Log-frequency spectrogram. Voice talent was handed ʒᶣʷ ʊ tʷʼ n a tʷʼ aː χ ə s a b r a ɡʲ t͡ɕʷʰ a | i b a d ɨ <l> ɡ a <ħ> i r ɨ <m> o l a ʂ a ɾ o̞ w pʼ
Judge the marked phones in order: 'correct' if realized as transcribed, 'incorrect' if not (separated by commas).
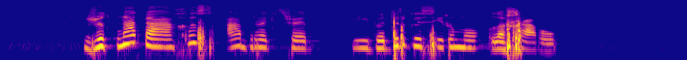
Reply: incorrect, incorrect, correct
